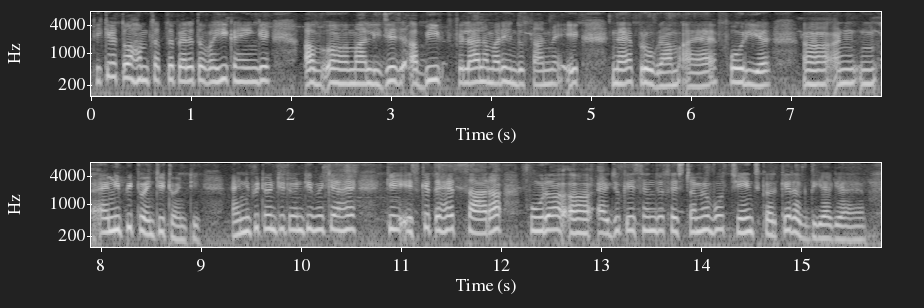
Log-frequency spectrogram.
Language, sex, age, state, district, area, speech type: Urdu, female, 30-45, Uttar Pradesh, Aligarh, urban, spontaneous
